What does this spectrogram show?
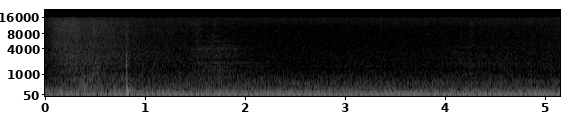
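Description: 2014 Mercedes-Benz E350's 3.5-litre V6 idling in Park, a steady low hum heard from inside the cabin, with one short click about a second in.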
